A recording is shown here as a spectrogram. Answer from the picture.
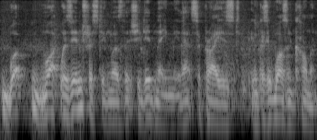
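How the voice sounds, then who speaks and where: Over noticeable background noise and audible room echo, a man with a very deep, low pitch speaks at a fairly quick pace with lively intonation. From England, Isle of Wight. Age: 60s. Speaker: actor. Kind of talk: personal testimony.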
